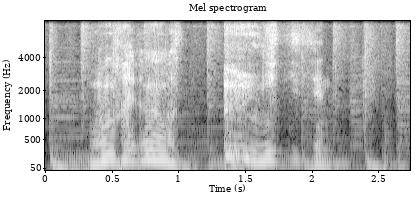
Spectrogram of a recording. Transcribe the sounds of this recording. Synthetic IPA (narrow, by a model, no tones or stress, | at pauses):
wonəqʰɑjt̪ɑnɑlˠɑsnest̪ijsen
